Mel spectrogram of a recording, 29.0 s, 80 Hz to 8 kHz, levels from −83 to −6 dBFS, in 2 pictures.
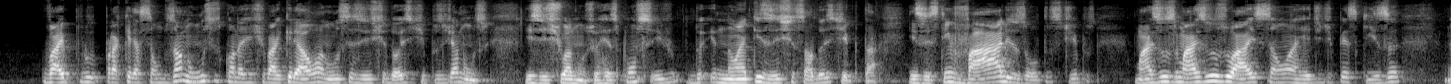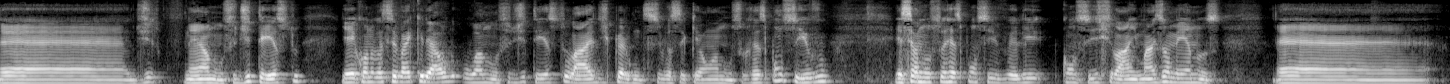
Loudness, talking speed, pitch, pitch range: -19 LUFS, 170 wpm, 140 Hz, 125-160 Hz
